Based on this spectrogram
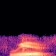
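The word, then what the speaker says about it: wear: वेयर डब्ल्यू ई ए आर का उच्चारण वेयर। वेयर यह का उच्चारण एक ए की तरह होता है।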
